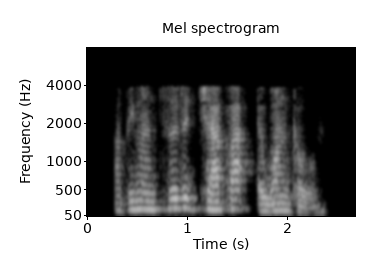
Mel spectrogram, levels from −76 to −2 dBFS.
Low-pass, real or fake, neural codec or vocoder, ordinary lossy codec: 7.2 kHz; real; none; AAC, 16 kbps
